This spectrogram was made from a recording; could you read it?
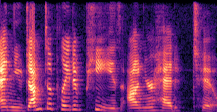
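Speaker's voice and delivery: ordinary delivery, nothing marked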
